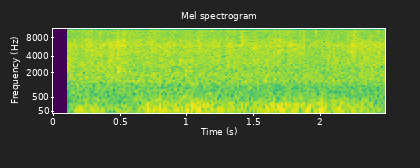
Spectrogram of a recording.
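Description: Heavy rain falling hard, with a low rumble of thunder running underneath.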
